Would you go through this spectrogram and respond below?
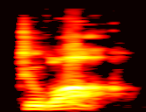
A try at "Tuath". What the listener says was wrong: Tuath. Yeah, the TH on the end is silent.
